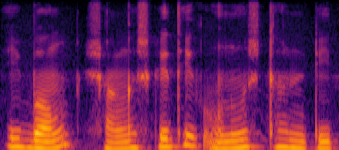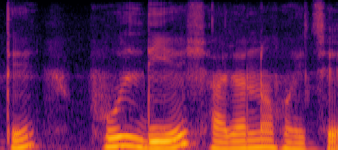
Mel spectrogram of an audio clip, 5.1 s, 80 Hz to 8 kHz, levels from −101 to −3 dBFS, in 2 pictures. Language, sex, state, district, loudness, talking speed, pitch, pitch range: Bengali, male, West Bengal, Jalpaiguri, -28 LUFS, 80 wpm, 140 Hz, 130-160 Hz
